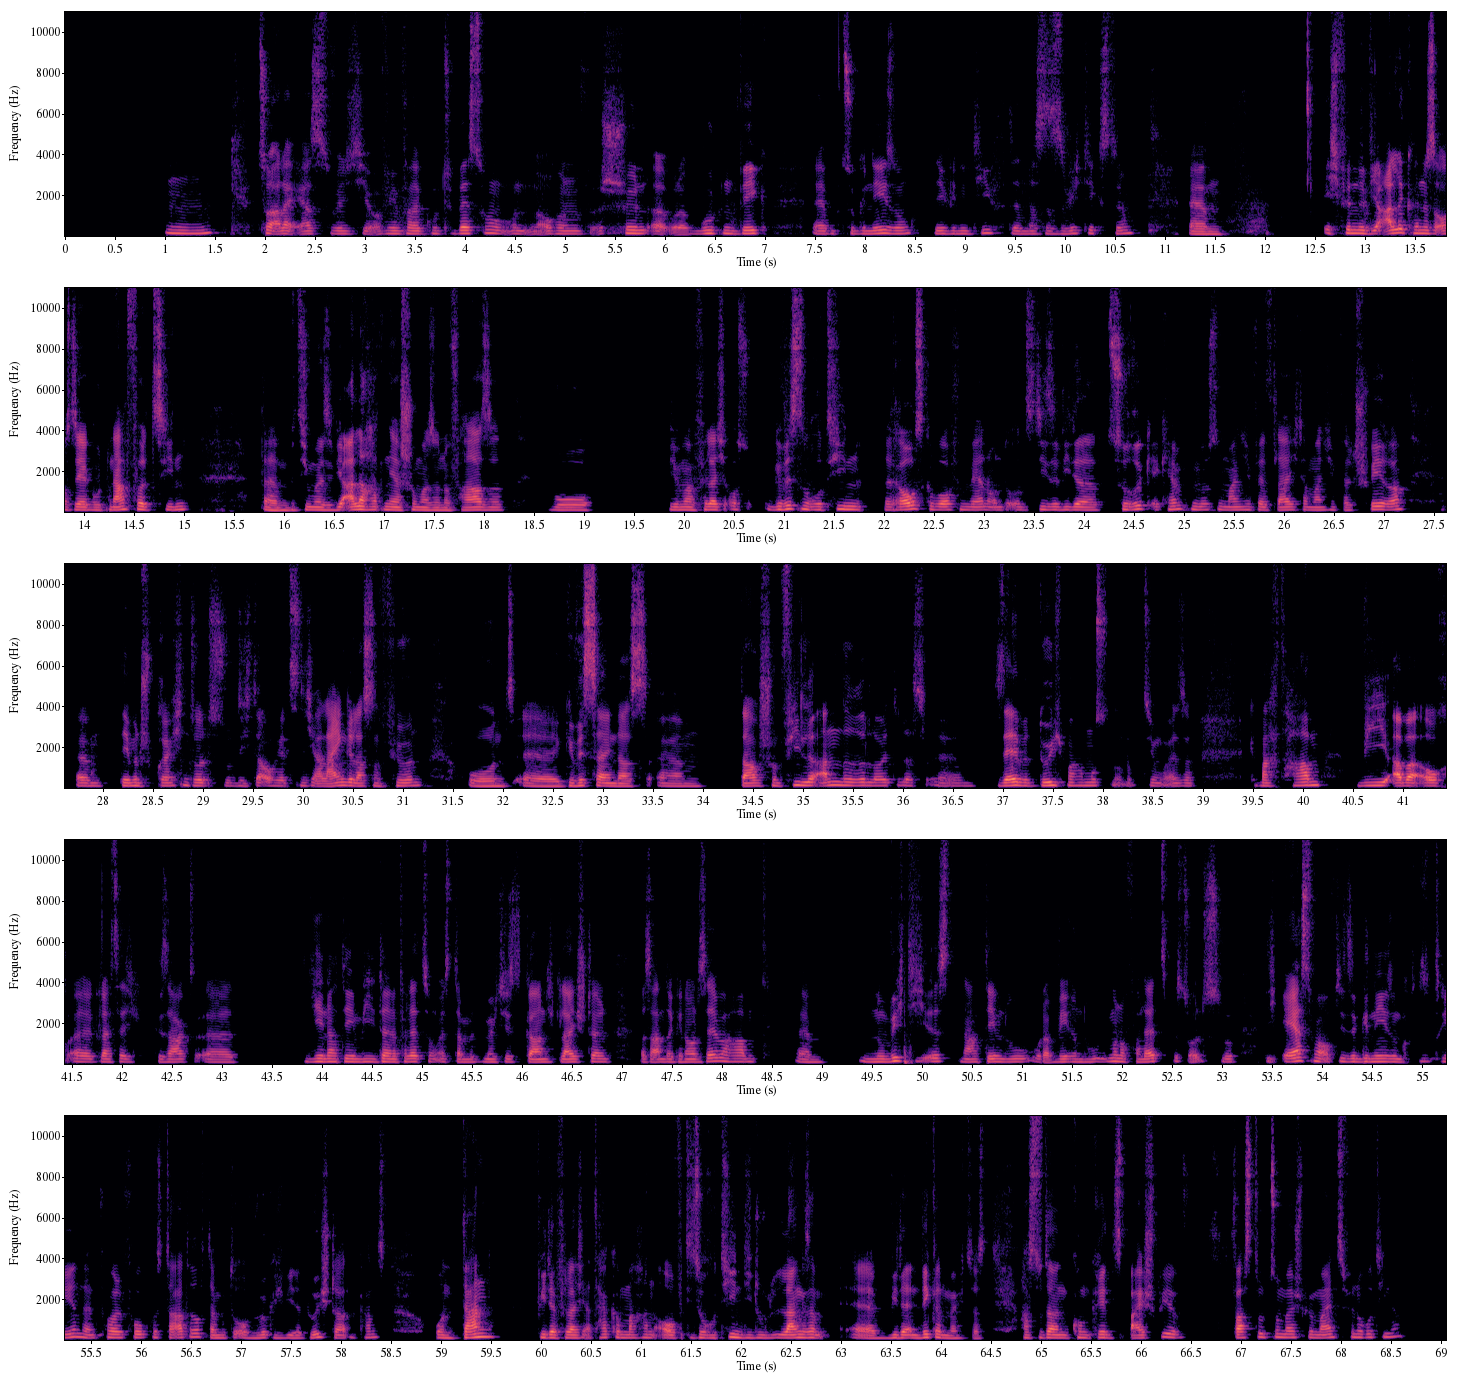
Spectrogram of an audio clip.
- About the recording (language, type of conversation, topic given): German, advice, Wie kann ich nach einer Krankheit oder Verletzung wieder eine Routine aufbauen?
- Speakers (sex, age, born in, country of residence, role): male, 25-29, Germany, Germany, advisor; male, 25-29, Germany, Germany, user
- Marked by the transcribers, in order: other background noise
